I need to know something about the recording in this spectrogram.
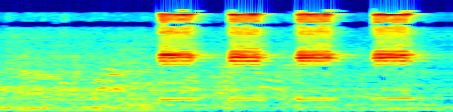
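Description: A car horn beeps four times in quick, even succession, starting about a second in, over a crowd's chatter.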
